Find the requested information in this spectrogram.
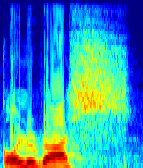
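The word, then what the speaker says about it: Kohlrausch: आज मैंने इसकी प्रोनाउंसिएशन पता है, पढ़ाने से पहले मैंने इसकी प्रोनाउंसिएशन देखी। कोलराश, खलराश, KOHLRAUCSCH, कोलराश जो थे एक साइंटिस्ट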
